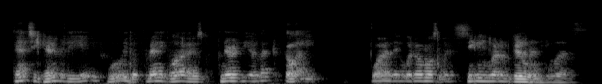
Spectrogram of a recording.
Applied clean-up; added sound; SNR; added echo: neural mask model DeepFilterNet 3.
